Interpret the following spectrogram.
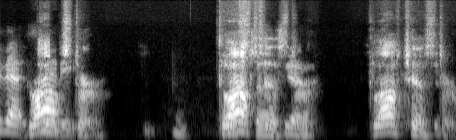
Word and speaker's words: Gloucester: Gloucester. Gloucester, yeah. Gloucester, right? It's Gloucester. Gloucester. Gloucester. No, not Gloucester. It's just Gloucester. Gloucester. Gloucester. Don't say the E. So, okay, imagine the spelling is Gloster. Gloucester.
